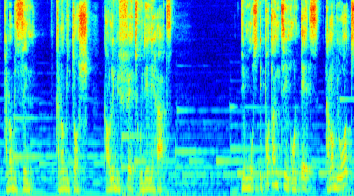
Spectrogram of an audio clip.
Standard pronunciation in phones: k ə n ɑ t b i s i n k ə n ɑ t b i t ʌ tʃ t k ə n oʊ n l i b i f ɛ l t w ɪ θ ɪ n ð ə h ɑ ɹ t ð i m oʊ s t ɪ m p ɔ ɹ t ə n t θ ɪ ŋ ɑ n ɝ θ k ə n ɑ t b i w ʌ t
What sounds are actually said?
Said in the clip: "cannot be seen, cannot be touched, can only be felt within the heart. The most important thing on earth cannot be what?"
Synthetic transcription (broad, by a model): k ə n ɑ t b i s i n k ə n ɑ t b i t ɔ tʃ k ə n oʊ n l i b i f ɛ t w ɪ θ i n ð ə h ɑ t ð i m oʊ s t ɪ m p ɔ t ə n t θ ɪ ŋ ɑ n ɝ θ k ə n ɑ t b i w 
